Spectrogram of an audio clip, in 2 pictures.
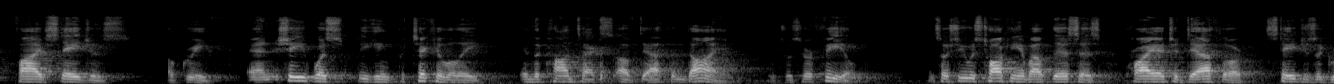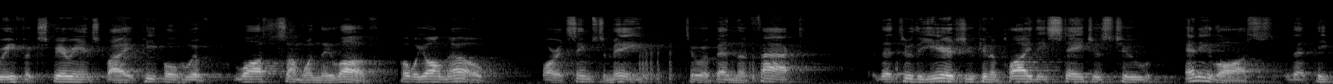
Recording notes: A portion of our worship service at the Old First Congregational Church in Bennington, Vermont.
